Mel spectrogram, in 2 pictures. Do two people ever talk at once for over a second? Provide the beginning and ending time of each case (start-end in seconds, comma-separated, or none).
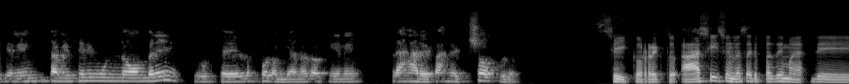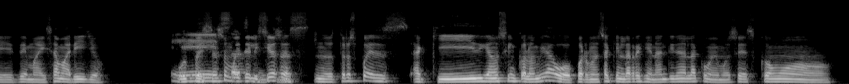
10.2-11.4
